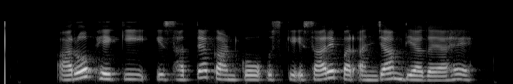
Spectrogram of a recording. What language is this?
Hindi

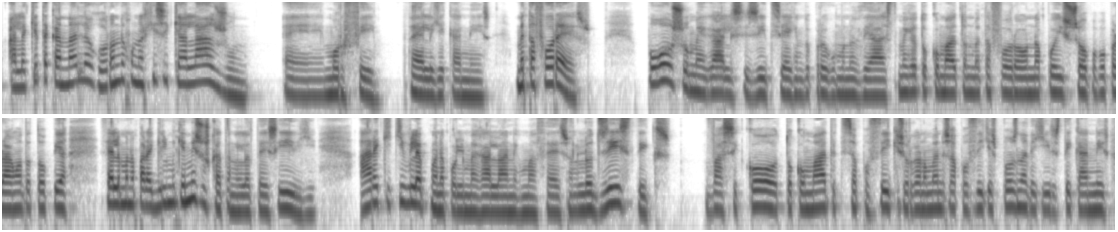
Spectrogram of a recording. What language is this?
Greek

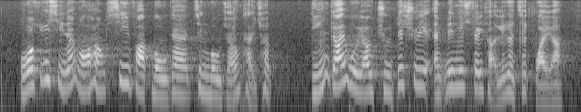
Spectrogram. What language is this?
Cantonese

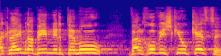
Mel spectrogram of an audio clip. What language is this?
Hebrew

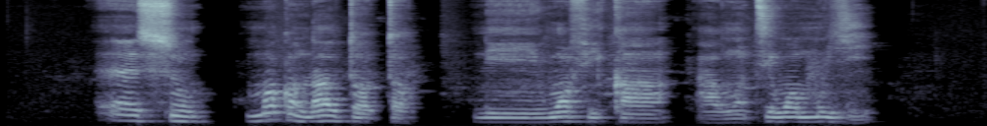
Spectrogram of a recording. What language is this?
Yoruba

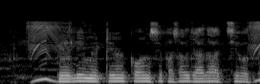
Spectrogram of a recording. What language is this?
Hindi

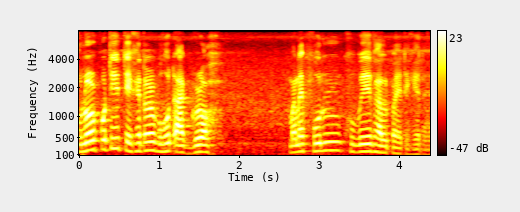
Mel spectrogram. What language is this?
Assamese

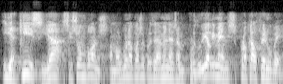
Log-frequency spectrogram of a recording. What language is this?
Catalan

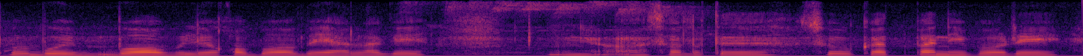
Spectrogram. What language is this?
Assamese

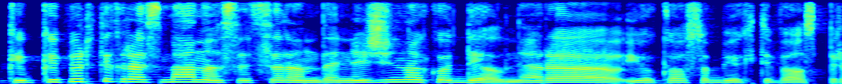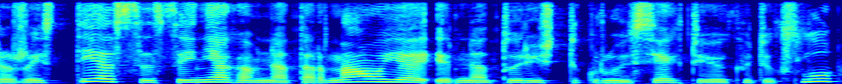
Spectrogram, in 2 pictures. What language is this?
Lithuanian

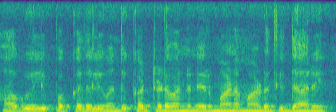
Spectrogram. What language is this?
Kannada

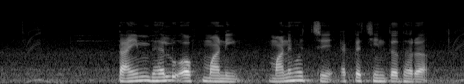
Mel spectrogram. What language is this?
Bangla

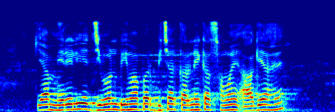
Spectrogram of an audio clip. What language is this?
Hindi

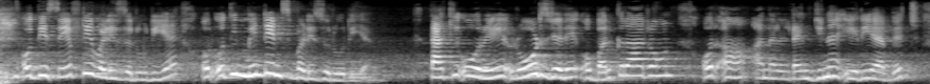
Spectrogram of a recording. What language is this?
Dogri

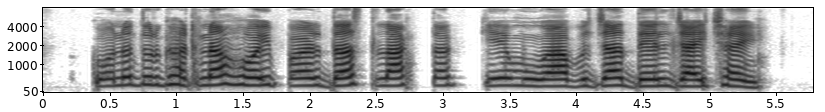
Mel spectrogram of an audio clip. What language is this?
Magahi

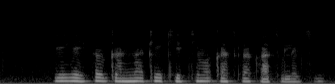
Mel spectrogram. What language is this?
Chhattisgarhi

